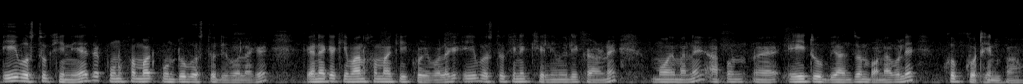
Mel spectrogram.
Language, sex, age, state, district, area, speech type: Assamese, male, 30-45, Assam, Nagaon, rural, spontaneous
